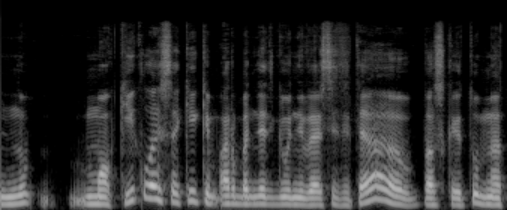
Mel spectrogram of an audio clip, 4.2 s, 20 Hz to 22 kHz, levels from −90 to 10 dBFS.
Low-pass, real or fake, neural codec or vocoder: 14.4 kHz; fake; vocoder, 44.1 kHz, 128 mel bands, Pupu-Vocoder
